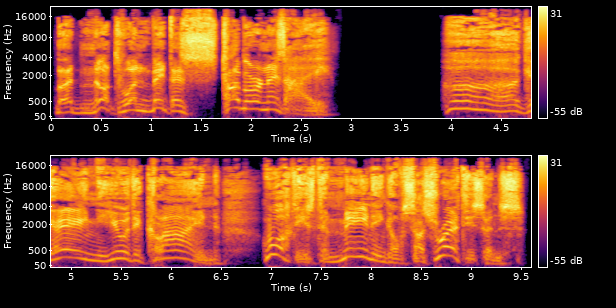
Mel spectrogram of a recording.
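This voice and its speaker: An actor playing a pompous, stubborn old king with a raspy, creaky voice and flowery, theatrical speech, in a fantasy video game. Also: high voice, sing-song, slow pace, pushed and bright, no echo, studio quality, exaggerated voice. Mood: insistent, wheedling. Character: weary, wheedling, stubborn old king eager to abdicate.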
